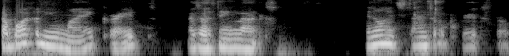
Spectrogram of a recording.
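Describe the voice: A soft-spoken woman talks fairly slowly at a medium pitch with ordinary pitch variation. Her voice is breathy and dark, mellow in tone, with a husky, rough edge and vocal fry.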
